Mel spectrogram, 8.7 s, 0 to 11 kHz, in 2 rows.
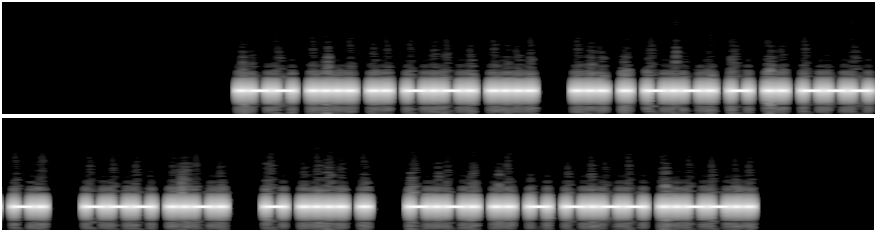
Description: Morse code, heard as a keyed tone, about 40 wpm, 700 Hz. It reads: WHICH SECTION OF THE CITY?
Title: Sentences from Top 1000 Words - Review Part 5 - 40wpm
